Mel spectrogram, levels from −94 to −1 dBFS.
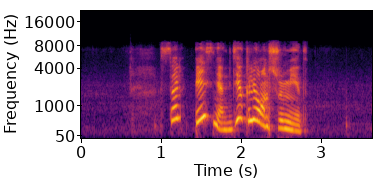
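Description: At 1.23 to 1.25 s a stretch of speech, about 0.4 s, was dropped, and playback resumed from audio that was already waiting. Nothing fills the gap, so this skip ahead joins the two sides almost directly. The listener hears an abrupt jump, as if part of a word or a short phrase was cut out, with the end delay drop of roughly the same amount.

From 1.33 s to the end, the jitter buffer was still holding more audio than its target, so it kept cutting out short pitch-period-length pieces to catch up, shedding about a fifth of a second in total. This jitter buffer speed-up makes the speech run at about 109% of normal speed with the pitch unchanged, so the rest of the clip sounds rushed and clipped in rhythm. Throughout, the call path tops out near 8 kHz, which fits Opus at around 24 kbps.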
